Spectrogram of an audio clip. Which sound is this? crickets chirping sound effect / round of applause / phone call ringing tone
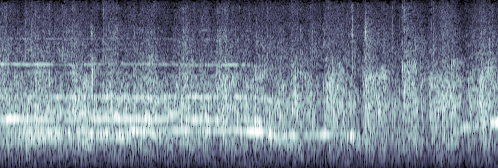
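round of applause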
